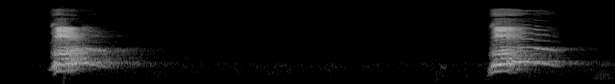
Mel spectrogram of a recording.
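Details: A red fox, filmed on 31 March 2020 with a thermal infrared camera while howling and preening, gives two loud, harsh, rasping howls about four seconds apart in an otherwise quiet night.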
